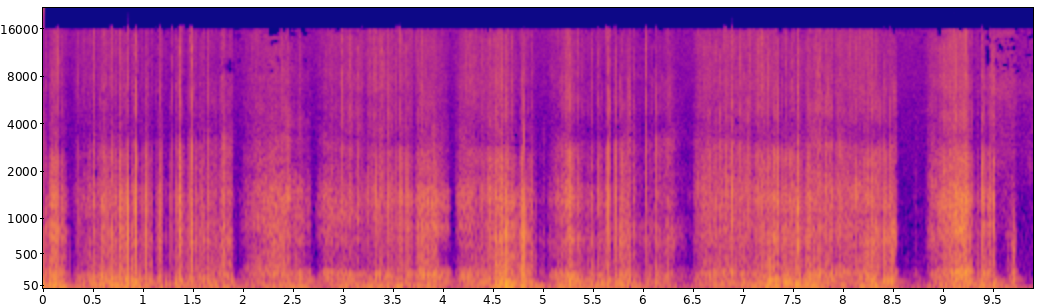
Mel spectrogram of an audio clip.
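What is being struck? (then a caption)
Foam microphone windscreen scraped with a metal screwdriver tip. A metal screwdriver tip scratches an orange foam windscreen on a microphone, making a dense, low-heavy scraping and rustling texture with crackly grain. The scratching comes in sustained passages broken by brief pauses, with little bright content.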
